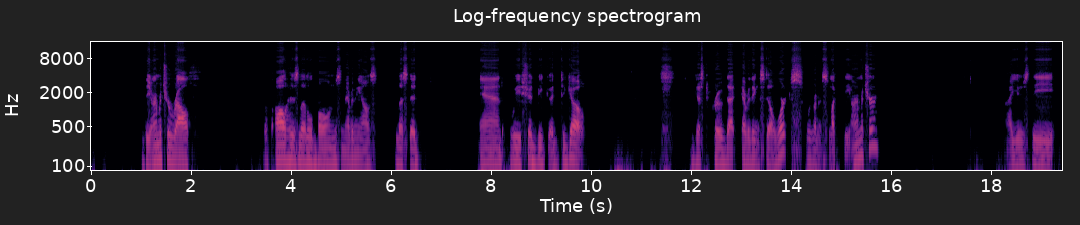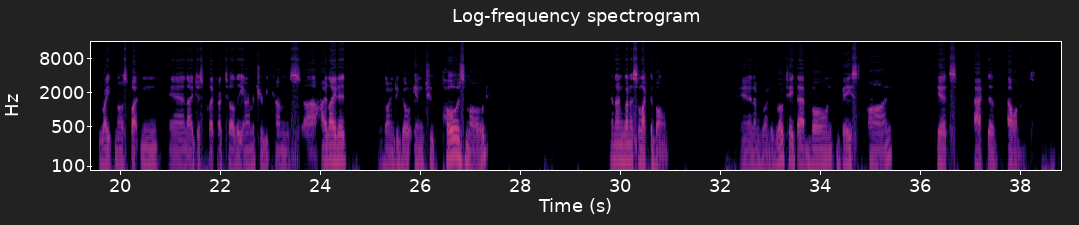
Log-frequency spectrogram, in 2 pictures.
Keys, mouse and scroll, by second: 8.9-10.7 drag, 10.7-12.3 middle drag, 15.8 click, 18.8-22.3 drag, 35.0-36.0 drag.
